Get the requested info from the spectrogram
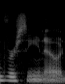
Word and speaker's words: Versino: My name is Lauren Versino. It is spelled exactly how you think it sounds.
